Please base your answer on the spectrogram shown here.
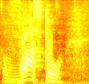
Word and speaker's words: васту: Вообще правильно я произношу васту?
